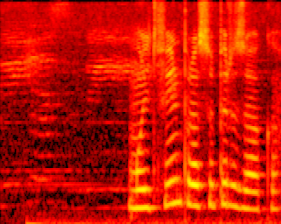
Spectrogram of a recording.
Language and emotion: Russian, neutral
